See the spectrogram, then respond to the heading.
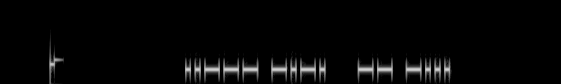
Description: Morse code, heard as a keyed tone, about 25 wpm, 700 Hz. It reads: 2C MB
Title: Field Day Exchanges Encore - 25wpm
